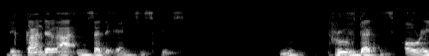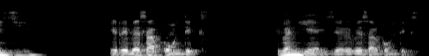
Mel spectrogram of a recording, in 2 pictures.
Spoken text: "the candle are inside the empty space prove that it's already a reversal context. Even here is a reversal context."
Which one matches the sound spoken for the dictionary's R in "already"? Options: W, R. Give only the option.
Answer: R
